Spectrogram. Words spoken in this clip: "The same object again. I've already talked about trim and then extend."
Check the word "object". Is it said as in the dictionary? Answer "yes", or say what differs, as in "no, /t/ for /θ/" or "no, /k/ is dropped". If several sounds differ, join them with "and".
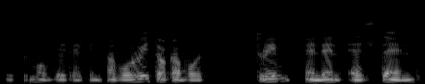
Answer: no, /k/ is dropped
